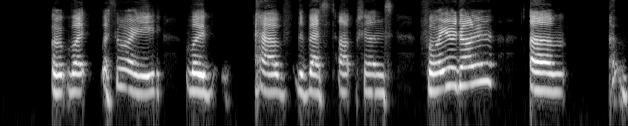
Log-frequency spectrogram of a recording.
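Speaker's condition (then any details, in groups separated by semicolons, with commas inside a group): Spinal muscular atrophy type two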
